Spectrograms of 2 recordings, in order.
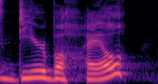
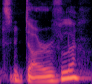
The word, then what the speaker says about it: Dearbhail: It's literally spelled like Dearbhail. So I guess Dearbhail. Dearbhail. – It's Darvla. – What? – It's the Irish spelling for it. – What Darla? What'd you say? – Darvla. – Darvla. That's a name? – Yeah. – Darvla. Not Darla.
